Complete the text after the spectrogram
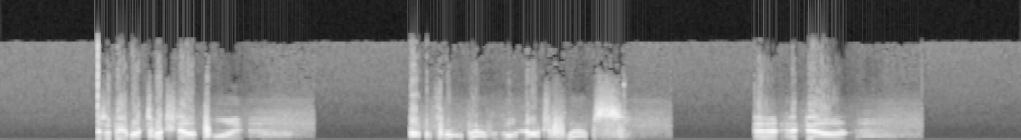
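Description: A young man speaks calmly through a headset microphone.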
